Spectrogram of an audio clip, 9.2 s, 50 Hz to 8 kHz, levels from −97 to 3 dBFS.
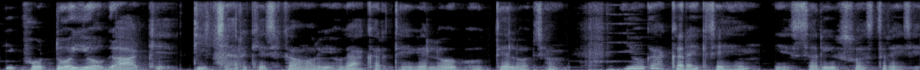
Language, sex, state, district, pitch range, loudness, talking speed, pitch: Hindi, male, Bihar, Bhagalpur, 135-165 Hz, -33 LUFS, 85 wpm, 145 Hz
